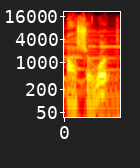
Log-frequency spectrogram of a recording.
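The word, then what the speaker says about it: āxōlōtl: to Mexico and named by the Aztecs who originally pronounced it as Asher looked as they were named after the Mexican god Sholo.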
